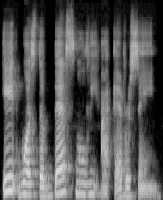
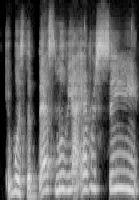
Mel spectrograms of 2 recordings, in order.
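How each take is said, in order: First: Said in the usual way. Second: Higher and louder, full of excitement; excited exclamation. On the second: Shown as a demonstration. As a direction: say it like you loved the movie. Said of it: "Exclamation point".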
